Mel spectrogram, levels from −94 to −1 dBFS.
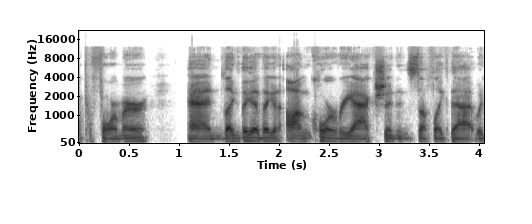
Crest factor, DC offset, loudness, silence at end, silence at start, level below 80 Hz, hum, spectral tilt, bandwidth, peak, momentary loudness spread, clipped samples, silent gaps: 18 dB; under 0.1%; -21 LUFS; 0 s; 0 s; -60 dBFS; none; -3.5 dB/octave; 12.5 kHz; -4 dBFS; 5 LU; under 0.1%; 1.01-1.08 s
